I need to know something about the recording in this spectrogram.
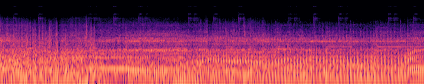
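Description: A motorcycle engine running steadily while under way on a dirt road, with music carrying a light, regular beat underneath.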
